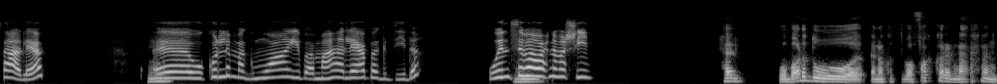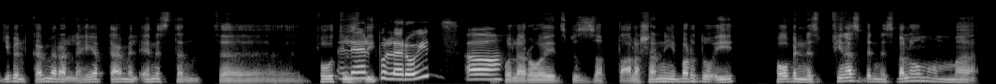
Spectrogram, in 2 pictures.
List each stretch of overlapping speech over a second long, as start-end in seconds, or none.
none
